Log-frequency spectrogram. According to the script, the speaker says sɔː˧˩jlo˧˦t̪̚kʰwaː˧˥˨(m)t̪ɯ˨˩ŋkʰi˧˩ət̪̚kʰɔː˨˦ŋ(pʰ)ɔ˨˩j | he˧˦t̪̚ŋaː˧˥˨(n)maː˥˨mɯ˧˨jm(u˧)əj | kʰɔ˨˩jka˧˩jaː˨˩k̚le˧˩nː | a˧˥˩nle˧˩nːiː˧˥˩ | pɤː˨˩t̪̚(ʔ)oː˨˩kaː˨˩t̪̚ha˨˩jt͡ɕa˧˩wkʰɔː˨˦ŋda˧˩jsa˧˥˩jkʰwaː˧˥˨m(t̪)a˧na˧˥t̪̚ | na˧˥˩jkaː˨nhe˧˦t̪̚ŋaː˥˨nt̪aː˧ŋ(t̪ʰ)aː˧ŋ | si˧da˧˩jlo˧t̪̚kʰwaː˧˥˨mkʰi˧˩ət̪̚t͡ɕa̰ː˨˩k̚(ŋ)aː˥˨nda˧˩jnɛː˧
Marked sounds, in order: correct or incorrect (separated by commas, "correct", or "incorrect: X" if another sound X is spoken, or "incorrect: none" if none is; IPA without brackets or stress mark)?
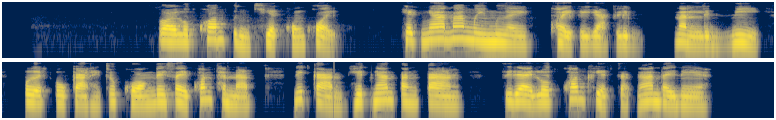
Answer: correct, incorrect: kʰ, correct, incorrect: ɯ˧, correct, incorrect: t̪ʰ, incorrect: t̪, correct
